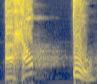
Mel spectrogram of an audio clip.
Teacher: طا کو تا میں اس طرح داخل کیا کہ طا کی صفت پر یہ صفت موٹا ہونا اس کی باقی رہی۔ احط تو جی، احط تو آخر میں تو کی آواز نہیں نکالیں گے، تا کو باریک پڑھیں گے۔ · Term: ادغام ناقص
